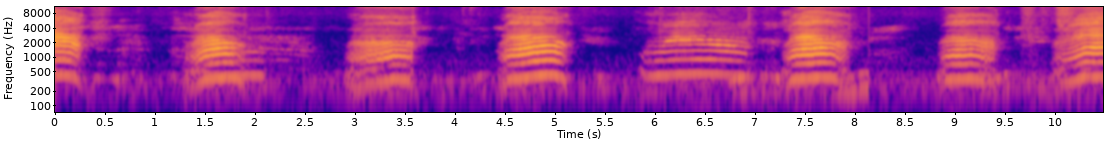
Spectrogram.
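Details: Hungry cat begging for food with a steady run of about eight meows over ten seconds. Each rises and then falls, and a quiet background hum sits under them.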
